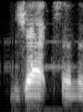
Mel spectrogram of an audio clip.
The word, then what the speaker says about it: Jackson: Jackson is spelled J-A-C-K-S-O-N.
